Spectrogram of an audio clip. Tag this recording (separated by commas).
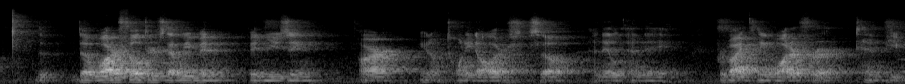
Speech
